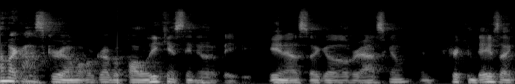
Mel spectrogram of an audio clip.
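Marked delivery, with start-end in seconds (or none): none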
